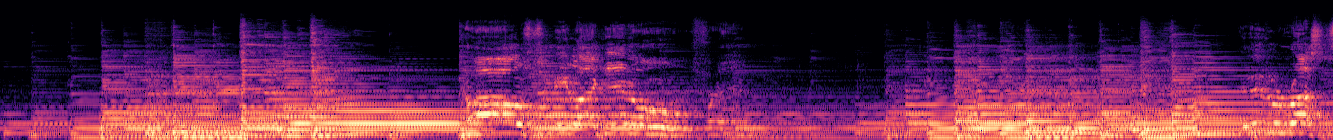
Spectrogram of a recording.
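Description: Acoustic guitar strummed in steady chords, an instrumental passage between sung lines of a folk song.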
